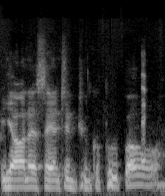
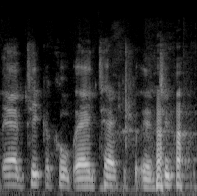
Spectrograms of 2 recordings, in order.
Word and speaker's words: Giannis Antetokounmpo: Giannis Antetokounmpo. Yep, Antetokounmpo. It's that one the syllable alphabet just hiding in there.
